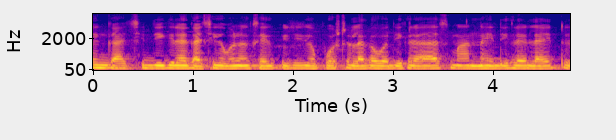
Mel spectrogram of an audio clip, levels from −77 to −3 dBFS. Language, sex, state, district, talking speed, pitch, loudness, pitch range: Hindi, male, Chandigarh, Chandigarh, 140 wpm, 125 Hz, -14 LUFS, 125-130 Hz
